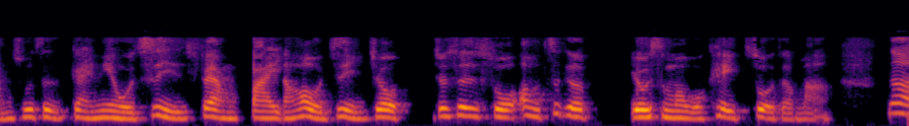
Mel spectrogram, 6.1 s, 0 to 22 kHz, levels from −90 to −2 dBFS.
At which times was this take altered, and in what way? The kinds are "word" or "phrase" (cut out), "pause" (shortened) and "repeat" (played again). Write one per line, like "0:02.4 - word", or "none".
0:01.9 - word
0:02.8 - pause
